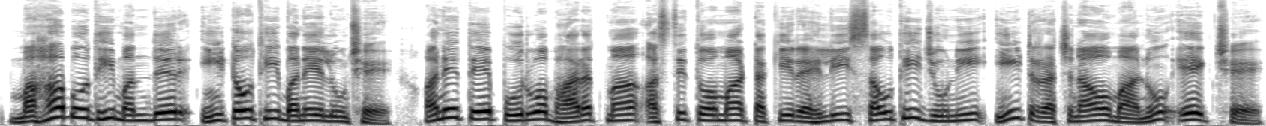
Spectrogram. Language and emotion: Gujarati, neutral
